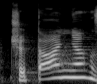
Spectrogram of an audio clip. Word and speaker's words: читання: і завдання і інше А ми маємо пам'ятати що якщо в основі лежить дія і маємо оцей суфікс Ан і кінцівку Ання той наголошуємо ми на Аня читання запитання там видання виховання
